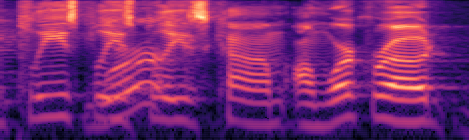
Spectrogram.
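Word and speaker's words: Werk Road: please please come on work road but not spelled like regular work it's We R K Road like twerk without the T that's right uh so Champions Grill work Road 7 p.m.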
